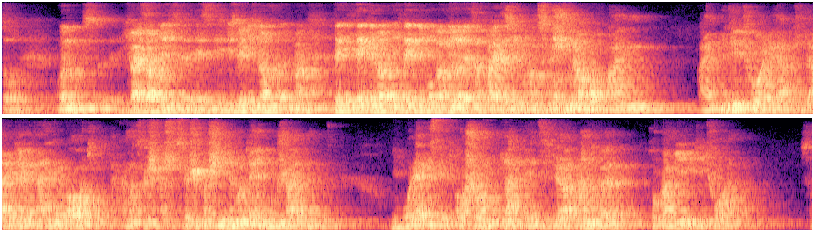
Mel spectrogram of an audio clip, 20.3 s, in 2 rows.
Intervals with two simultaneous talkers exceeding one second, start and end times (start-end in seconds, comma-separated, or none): 5.9-7.5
